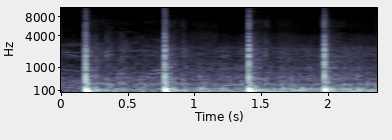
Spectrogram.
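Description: Aerial fireworks shells bursting: four sharp bangs, evenly spaced a little over half a second apart.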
